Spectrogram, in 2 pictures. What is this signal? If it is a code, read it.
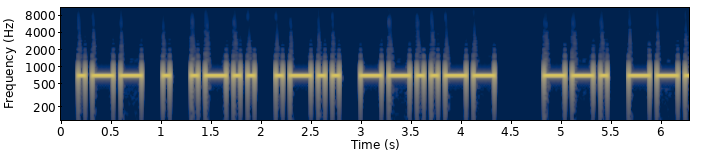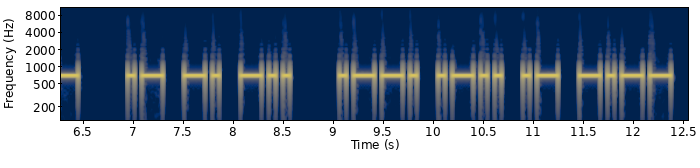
Morse code, heard as a keyed tone, about 17 wpm, 700 Hz. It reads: WELL, GO AND PLAY
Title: Sentences from Top 1600 Words 17wpm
